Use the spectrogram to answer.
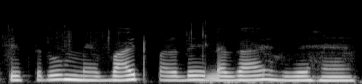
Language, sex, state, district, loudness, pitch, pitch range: Hindi, female, Jharkhand, Palamu, -13 LUFS, 195 Hz, 190-205 Hz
